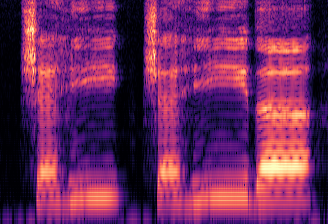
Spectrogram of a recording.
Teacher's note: التنوين يليه شين يعني اخفاء حقيقي على كل شيء شهيدا طبعا نهتم بتوضيح الهاء لانها احيانا تضيع ان جاورت الشين فننتبه شاهي شهيدا وقفا على تنوين النصب مد عوض ولكنه مرسوم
